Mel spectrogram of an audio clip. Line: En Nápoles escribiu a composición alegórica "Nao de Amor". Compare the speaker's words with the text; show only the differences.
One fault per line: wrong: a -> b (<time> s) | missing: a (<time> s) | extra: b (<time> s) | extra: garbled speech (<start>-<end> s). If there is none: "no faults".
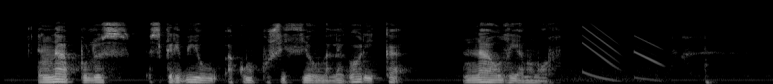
no faults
